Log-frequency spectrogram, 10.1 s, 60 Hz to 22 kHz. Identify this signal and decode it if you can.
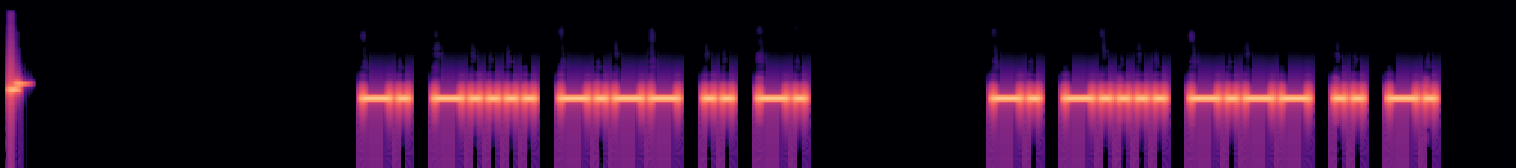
Morse code, heard as a keyed tone, about 20 wpm, 700 Hz. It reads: N6YIN N6YIN
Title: USA Call Signs - 5 Characters - Repeated 2x - 20wpm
